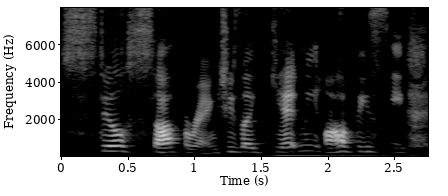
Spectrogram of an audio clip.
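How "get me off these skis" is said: ordinary talk, nothing marked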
